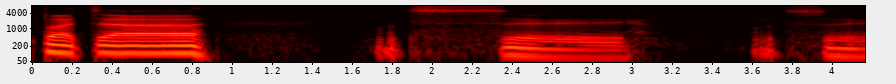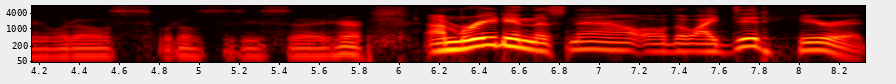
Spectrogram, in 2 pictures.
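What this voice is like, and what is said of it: Weird, under-the-weather sounding voice. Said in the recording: “my voice is kind of weird. I've been under the weather for about 4 or 5 days now.”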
